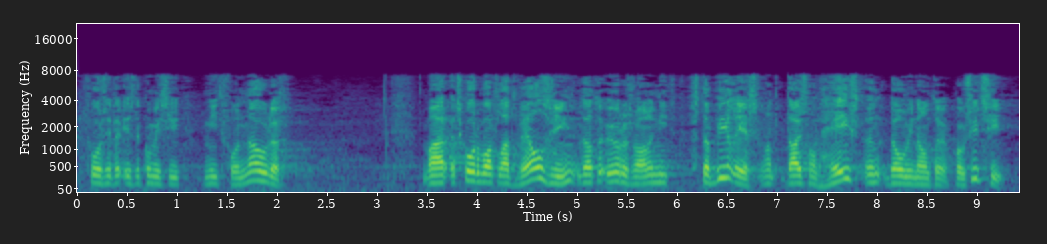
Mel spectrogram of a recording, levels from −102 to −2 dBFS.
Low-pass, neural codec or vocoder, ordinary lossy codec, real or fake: 7.2 kHz; codec, 16 kHz, 16 kbps, FreqCodec, larger model; Opus, 64 kbps; fake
